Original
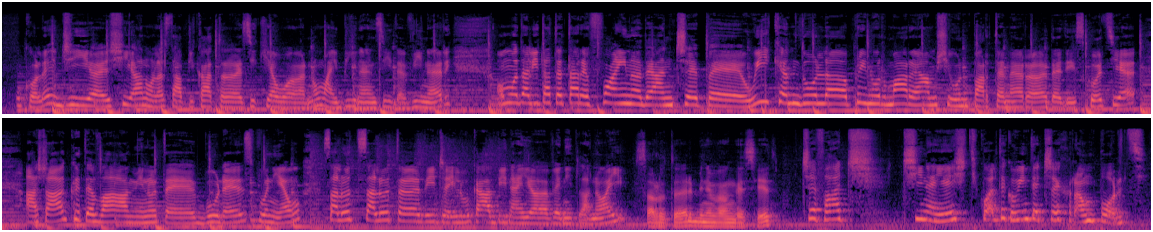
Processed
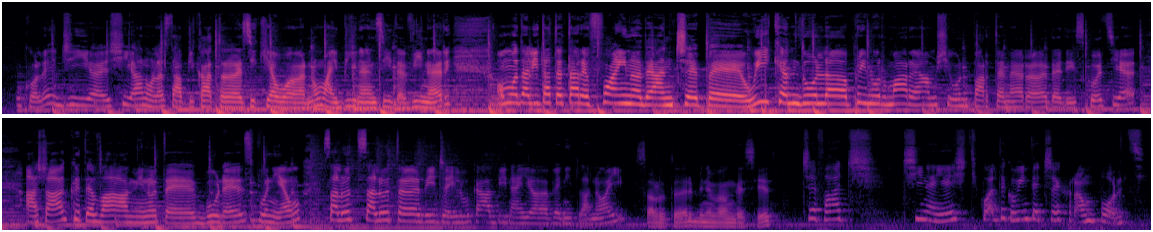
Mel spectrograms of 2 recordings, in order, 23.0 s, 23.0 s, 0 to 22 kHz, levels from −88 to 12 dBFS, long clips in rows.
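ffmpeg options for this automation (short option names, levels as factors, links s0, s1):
-af "volume=0.841,afade=t=in:st=0.98:d=1.37:silence=0.316228,afade=t=out:st=8.14:d=1.05:silence=0.354813,afade=t=out:st=15.51:d=0.72:silence=0.354813"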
